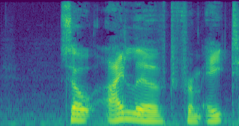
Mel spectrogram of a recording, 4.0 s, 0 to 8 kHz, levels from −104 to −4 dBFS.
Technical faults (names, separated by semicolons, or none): wrong sample rate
